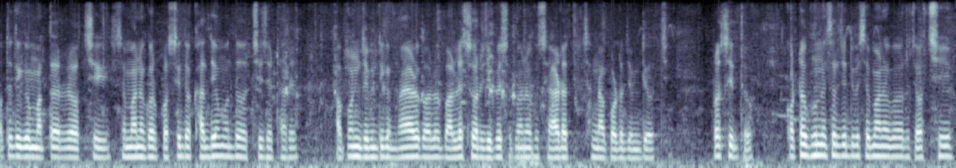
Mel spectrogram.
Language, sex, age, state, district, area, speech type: Odia, male, 18-30, Odisha, Rayagada, urban, spontaneous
